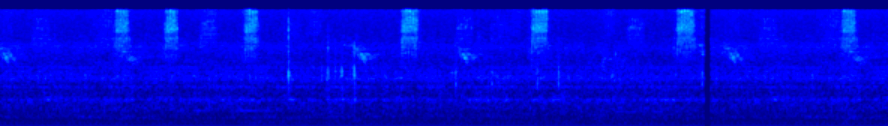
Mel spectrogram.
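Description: Brief, high, scratchy bursts of a grasshopper's rasping come every half second or so, some longer and louder than others. A constant faint hiss of other insects and woodland ambience runs underneath.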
